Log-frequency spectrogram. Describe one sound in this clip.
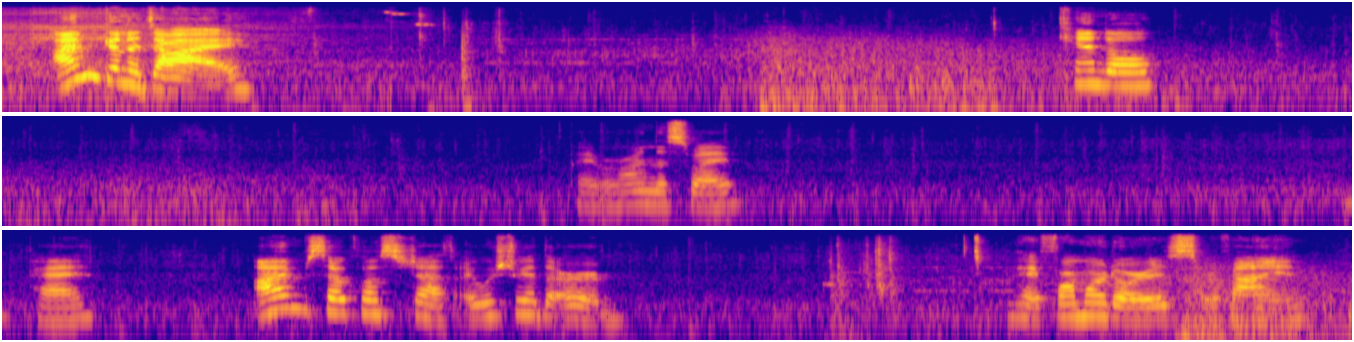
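A young woman talks with animation into a close microphone, pausing often.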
